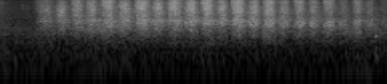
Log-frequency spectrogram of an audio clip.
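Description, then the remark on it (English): Nutmeg being grated over a strained, foamy egg-yolk drink in quick, steady back-and-forth strokes, a dry rasping scrape repeating about six times a second, fairly quiet and with no voices over it. “Got the nutmeg there.”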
